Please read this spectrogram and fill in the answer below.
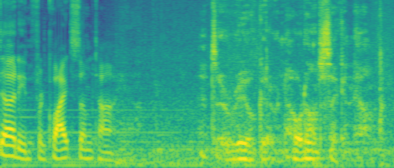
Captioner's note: whispering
